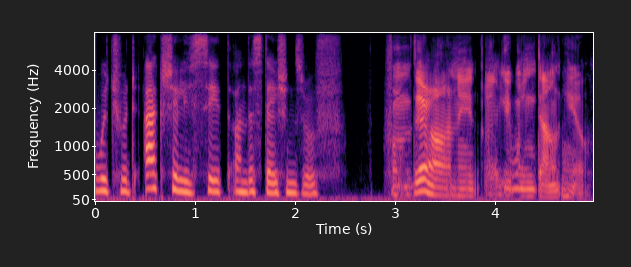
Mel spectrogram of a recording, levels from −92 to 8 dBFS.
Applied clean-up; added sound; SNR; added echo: neural diffusion model UNIVERSE++.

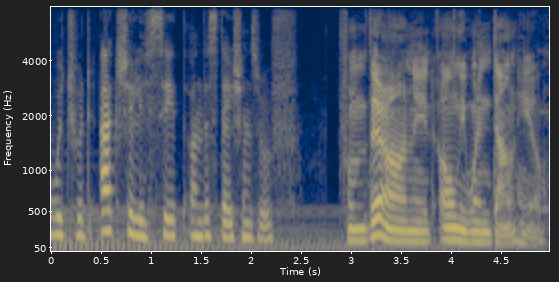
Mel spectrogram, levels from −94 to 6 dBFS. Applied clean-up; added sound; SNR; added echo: none; Bass guitar; 20 dB; none.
